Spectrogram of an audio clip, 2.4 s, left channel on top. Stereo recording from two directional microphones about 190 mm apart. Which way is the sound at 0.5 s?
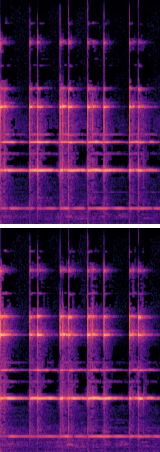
50° left (ahead or behind).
